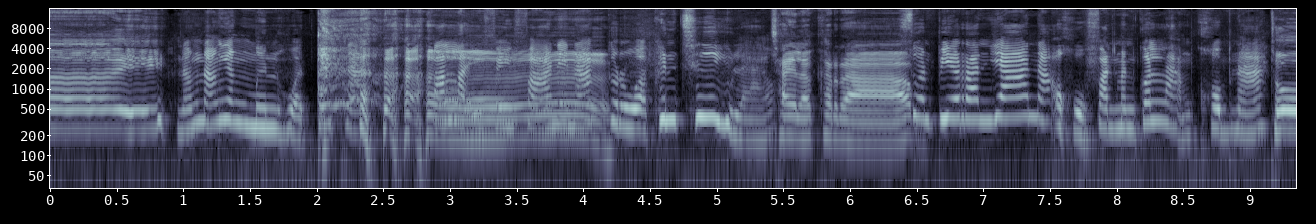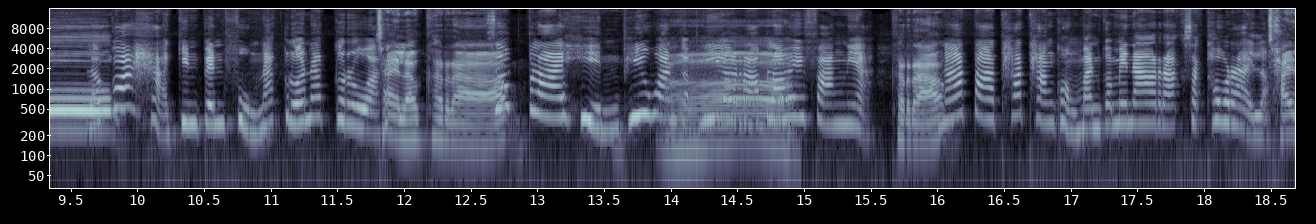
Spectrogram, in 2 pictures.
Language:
Thai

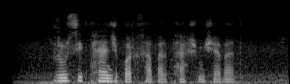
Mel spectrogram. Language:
Persian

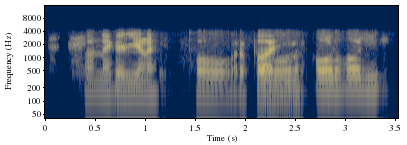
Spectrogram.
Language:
Punjabi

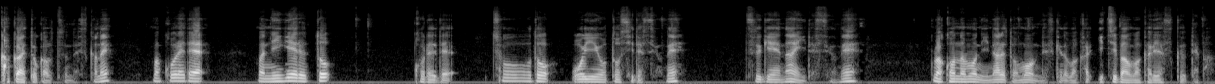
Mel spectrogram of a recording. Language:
Japanese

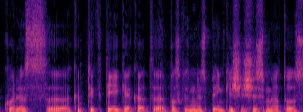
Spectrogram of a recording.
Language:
Lithuanian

